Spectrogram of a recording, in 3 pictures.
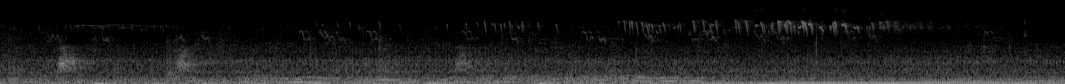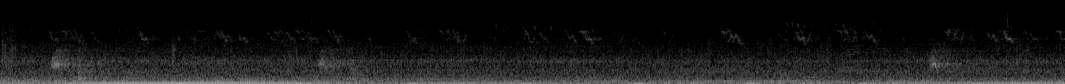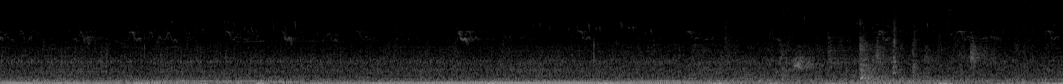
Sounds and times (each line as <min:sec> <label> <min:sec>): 0:00.5 Two Dogs 0:02.3
0:10.7 Two Dogs 0:14.5
0:19.9 Two Dogs 0:21.0
0:26.6 Two Dogs 0:31.9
